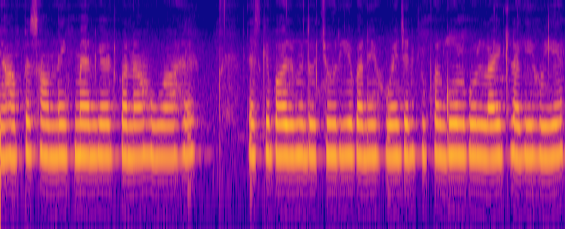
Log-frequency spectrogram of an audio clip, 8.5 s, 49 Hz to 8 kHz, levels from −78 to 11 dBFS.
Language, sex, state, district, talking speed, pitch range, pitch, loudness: Hindi, female, Chhattisgarh, Korba, 175 wpm, 250-255 Hz, 250 Hz, -14 LUFS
